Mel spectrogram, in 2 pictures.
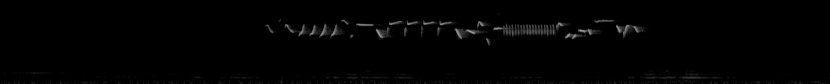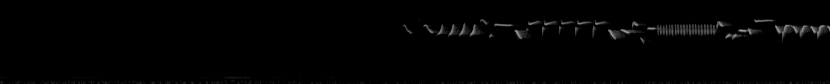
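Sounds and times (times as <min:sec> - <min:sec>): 
Eurasian wren song of fast high tumbling notes and a ringing trill: 0:02.7 - 0:06.4, 0:12.4 - 0:16.5.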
